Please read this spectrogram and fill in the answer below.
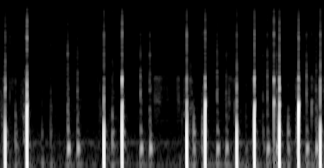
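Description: Typing on a computer keyboard: a run of quick, irregular keystrokes that come more thickly in the second half.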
